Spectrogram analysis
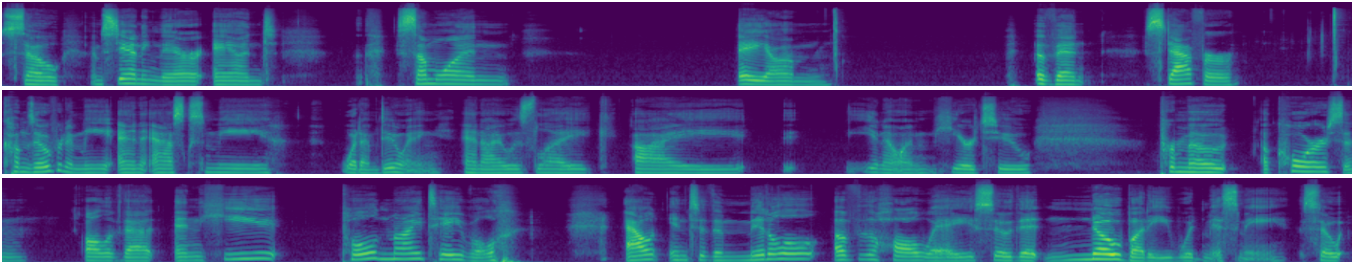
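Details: Adult female with a self-reported moderate stutter that she can control most of the time; stuttering.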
